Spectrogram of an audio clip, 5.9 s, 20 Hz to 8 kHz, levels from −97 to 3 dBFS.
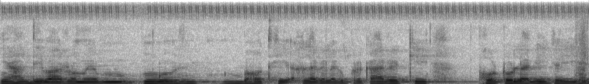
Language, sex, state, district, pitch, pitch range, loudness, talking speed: Hindi, male, Bihar, Jamui, 140 Hz, 130-140 Hz, -15 LUFS, 150 wpm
